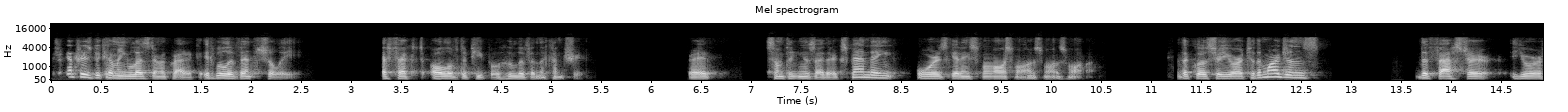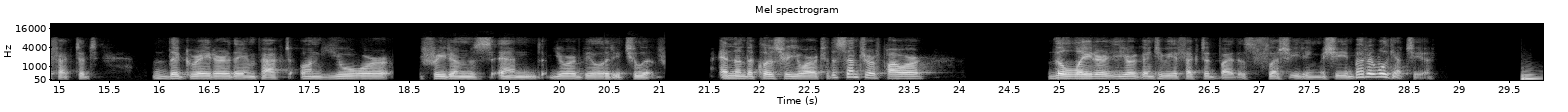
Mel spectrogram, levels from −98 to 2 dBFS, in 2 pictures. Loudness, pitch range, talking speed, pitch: -20 LUFS, 115-170 Hz, 165 wpm, 130 Hz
